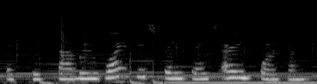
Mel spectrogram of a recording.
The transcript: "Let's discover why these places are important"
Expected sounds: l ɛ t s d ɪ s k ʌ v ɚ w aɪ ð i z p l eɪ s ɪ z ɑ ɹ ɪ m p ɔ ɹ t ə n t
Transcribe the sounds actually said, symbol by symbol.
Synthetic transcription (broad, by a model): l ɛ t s d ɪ s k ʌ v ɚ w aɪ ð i s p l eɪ s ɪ s ɑ ɹ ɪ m p ɔ ɹ t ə n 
